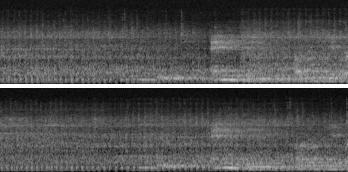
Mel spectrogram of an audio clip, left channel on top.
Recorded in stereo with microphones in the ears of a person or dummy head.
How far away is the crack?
I don't hear a crack.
